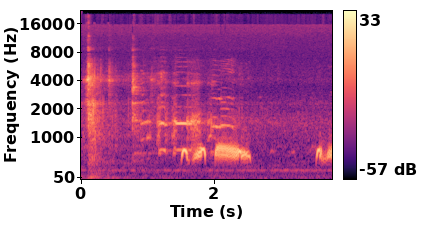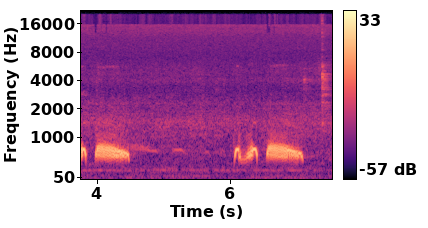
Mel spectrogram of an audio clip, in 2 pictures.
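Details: Spotted dove cooing in the morning as a decoy call for training doves: three phrases of two brief coos and one long hollow coo, evenly spaced, with a faint higher call in the background at the start.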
